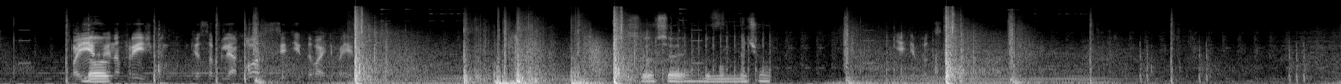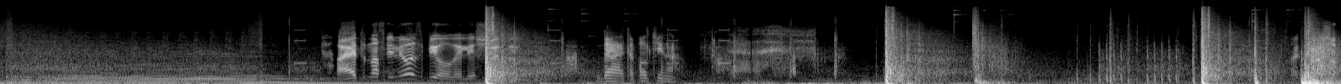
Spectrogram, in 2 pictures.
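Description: Gunfire and explosions crack and boom in the distance, again and again.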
